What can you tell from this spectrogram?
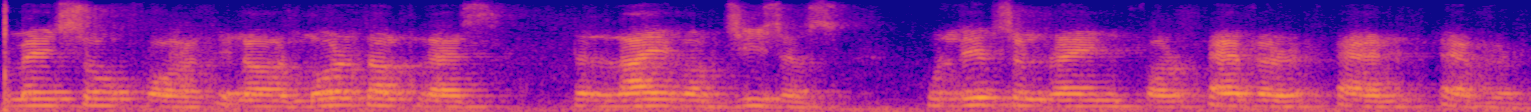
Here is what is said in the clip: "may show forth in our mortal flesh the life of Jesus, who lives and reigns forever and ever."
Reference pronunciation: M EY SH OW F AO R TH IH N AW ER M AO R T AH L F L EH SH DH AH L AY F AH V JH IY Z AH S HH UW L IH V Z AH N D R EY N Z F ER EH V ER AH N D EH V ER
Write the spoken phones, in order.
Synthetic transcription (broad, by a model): M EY S OW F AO R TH IH N AW ER M AO R T AH L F L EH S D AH L AY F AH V JH IY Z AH S HH UW L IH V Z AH N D R EY N F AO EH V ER AH N D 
